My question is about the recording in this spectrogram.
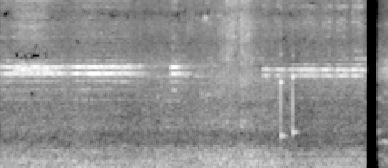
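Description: Steady rumble of heavy city road traffic with buses, under a shrill high-pitched tone. The tone sounds for about two seconds, blips once briefly, then sounds again for about a second and a half. The sound cuts out for a moment near the end.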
